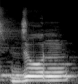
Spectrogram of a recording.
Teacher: জিমের মাখরাজ জিহ্বার মধ্যখান থেকে। জিম দুই পেশ জুন।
